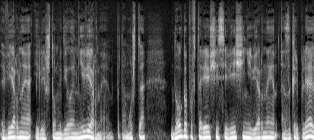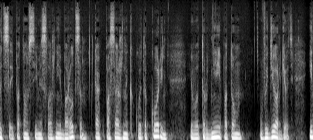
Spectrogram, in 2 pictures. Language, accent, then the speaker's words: Russian; Moscow, Russia; я москвич, ну, так сказать, родился здесь, в Москве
